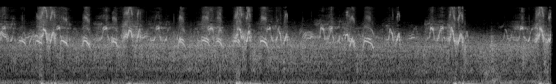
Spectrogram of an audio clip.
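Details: Nest osprey on Dunrovin Ranch, 13 July 2016, as the fifth fish reaches the nest, giving a continuous stream of thin, high, rapid chirps that overlap and pulse without a real break before ending abruptly.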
